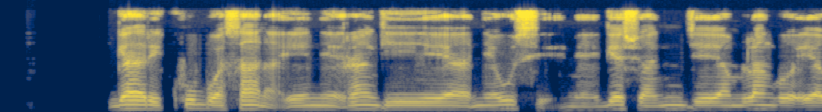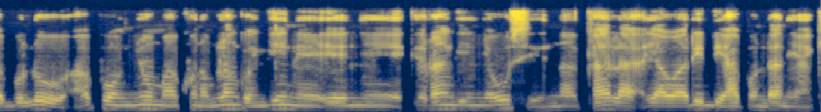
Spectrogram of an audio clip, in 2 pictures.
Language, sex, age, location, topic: Swahili, male, 25-35, Wajir, finance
